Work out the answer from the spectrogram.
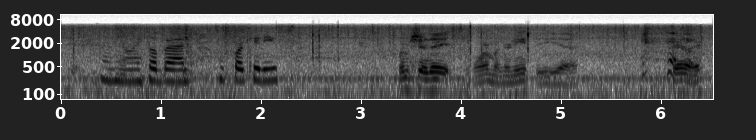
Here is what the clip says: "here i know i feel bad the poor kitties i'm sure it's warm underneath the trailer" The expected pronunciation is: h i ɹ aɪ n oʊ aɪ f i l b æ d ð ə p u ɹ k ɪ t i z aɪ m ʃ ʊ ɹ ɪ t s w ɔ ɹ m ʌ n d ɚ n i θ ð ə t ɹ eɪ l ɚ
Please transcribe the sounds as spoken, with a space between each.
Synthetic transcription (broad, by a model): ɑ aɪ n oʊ aɪ f i l b æ d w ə f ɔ ɹ k ɪ t i z aɪ m ʃ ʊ ɹ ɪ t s w ɔ ɹ m ʌ n d ɚ n i θ ð ə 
